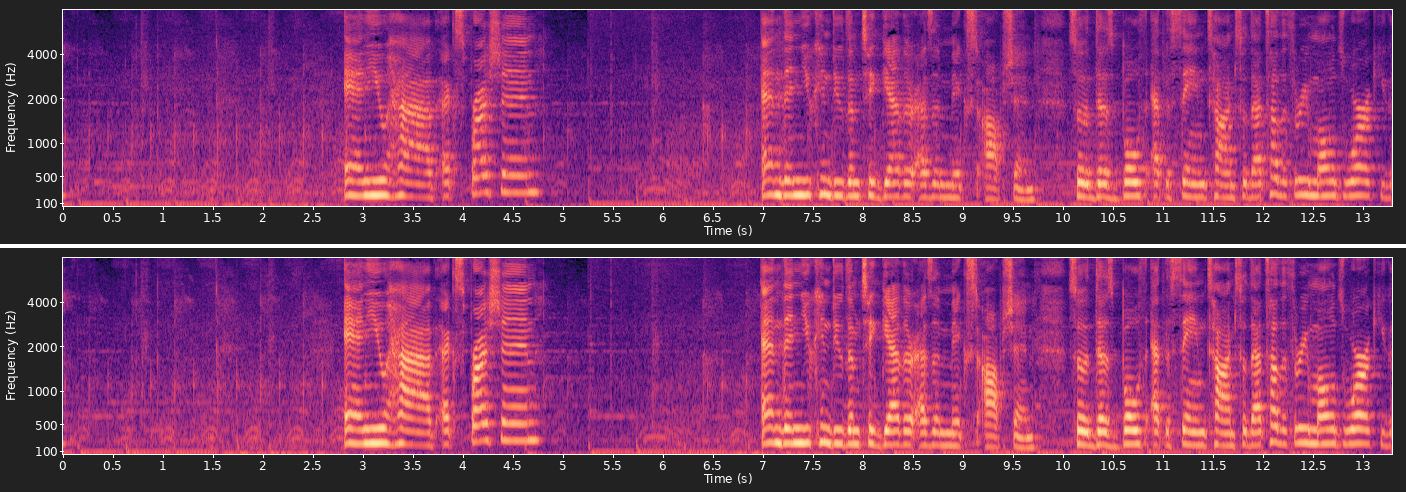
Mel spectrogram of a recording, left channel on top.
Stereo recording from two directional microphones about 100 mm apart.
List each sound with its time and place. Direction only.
2.8 s a woman's voice: 15° right (ahead or behind)
7.0 s a woman's voice: 15° right (ahead or behind)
